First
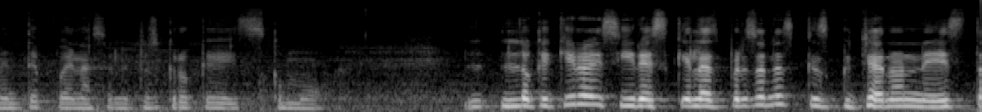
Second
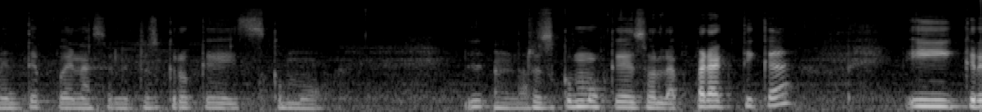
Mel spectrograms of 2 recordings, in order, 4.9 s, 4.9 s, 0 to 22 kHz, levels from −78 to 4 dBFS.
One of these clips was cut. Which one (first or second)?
second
